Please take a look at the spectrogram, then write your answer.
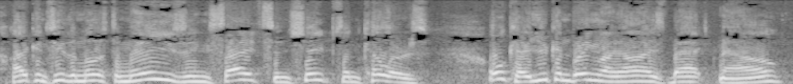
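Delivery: a big cat squealing with delight at the sights; amazed jaguar. Acted. Jaguar amazed by what he sees.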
